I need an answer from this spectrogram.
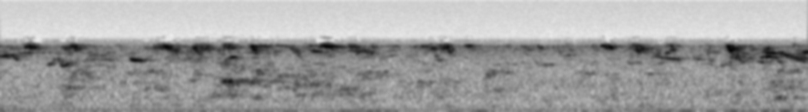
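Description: Small birds chirping and twittering, with many short high calls overlapping, over a faint steady low hum.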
